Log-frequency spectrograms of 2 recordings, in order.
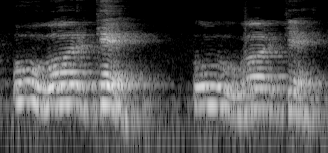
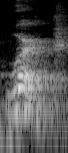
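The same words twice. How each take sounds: First: Thick Brazilian accent, three syllables in "Work"; Brazilian-accented English. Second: "work" in English, no vowel after the k; crisp single-syllable "work"; correct English pronunciation. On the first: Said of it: "um bom brasileiro diria". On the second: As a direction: WORK as one syllable, ending on the k. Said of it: "Uma sílaba só". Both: Shown as a demonstration.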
